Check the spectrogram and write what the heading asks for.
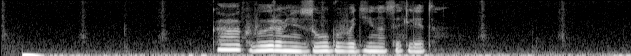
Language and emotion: Russian, sad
